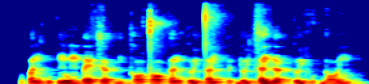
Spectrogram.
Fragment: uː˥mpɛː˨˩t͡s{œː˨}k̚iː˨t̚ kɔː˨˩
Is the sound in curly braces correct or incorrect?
correct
